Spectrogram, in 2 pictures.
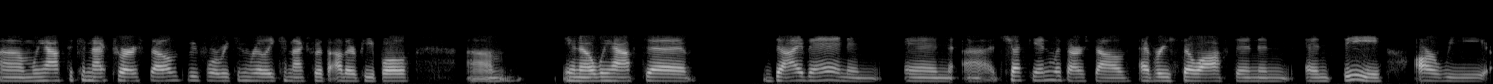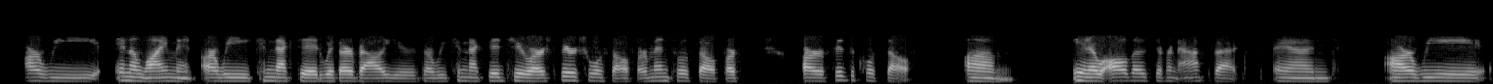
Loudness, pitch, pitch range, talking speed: -27 LUFS, 165 Hz, 155-175 Hz, 145 wpm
